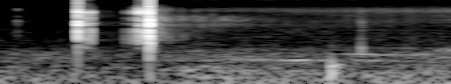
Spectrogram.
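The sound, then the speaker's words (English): A can of Coca-Cola is cracked open with two sharp metallic clicks, followed by a faint, brief fizzing hiss of carbon dioxide that fades quickly, then a single soft low thump. No one speaks. “I can hear that fizz. The fizz is carbon dioxide.”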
